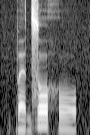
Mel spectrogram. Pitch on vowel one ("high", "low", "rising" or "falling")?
low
